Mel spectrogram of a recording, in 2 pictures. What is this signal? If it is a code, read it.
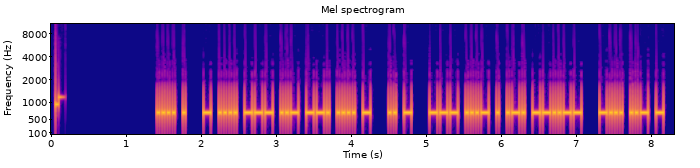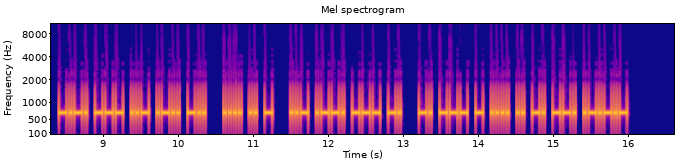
Morse code, heard as a keyed tone, about 34 wpm, 700 Hz. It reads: HE THOUGHT IT OVER, BUT COULD HIT UPON NOTHING.
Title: Sentences from Top 1200 Words 35wpm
